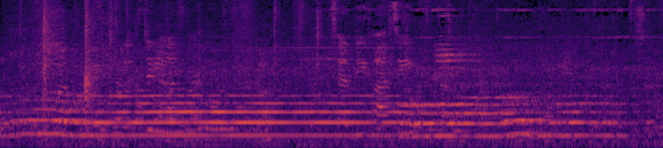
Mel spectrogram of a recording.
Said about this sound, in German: wir hören hier gerade Tempelmusik, die heute früh über den See schallte.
